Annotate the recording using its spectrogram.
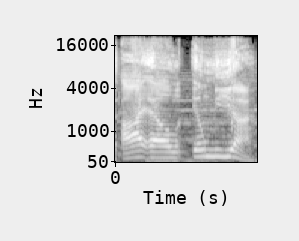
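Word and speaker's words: Ilima: We're just gonna say Ilma for now. We're just gonna say Ilma. It's Ilmia. There we go. It's Ilmia. So I've butchered a lot of shit, but please bear with me on that.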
